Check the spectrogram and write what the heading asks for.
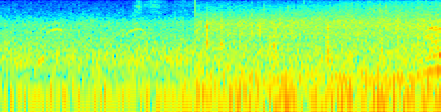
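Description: Wind buffeting the microphone: a steady low rumble that gets a little louder about a second in.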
